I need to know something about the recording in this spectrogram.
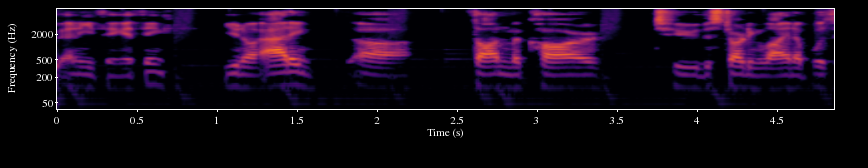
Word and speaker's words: Maker: Pronounce that again. McCarr. McCarr. I think that's how you pronounce his real name. Really? Yeah. Oh, it's not Thon Maker? Nope.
